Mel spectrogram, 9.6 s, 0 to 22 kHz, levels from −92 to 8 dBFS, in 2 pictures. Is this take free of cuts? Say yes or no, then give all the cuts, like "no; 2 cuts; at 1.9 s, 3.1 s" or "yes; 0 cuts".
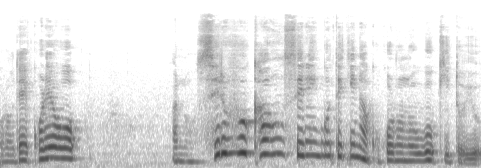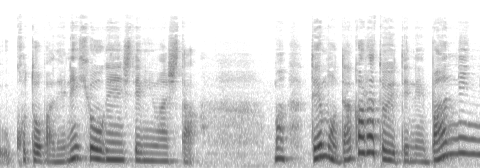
yes; 0 cuts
